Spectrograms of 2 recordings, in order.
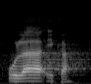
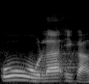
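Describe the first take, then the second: First: The first vowel is short. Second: The first vowel is drawn out long. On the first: The speaker calls it right. "tapi ulaika. Di sini wawnya bukan huruf mat" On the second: The speaker calls it wrong. "bukan bukan dibaca ulaika, enggak"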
